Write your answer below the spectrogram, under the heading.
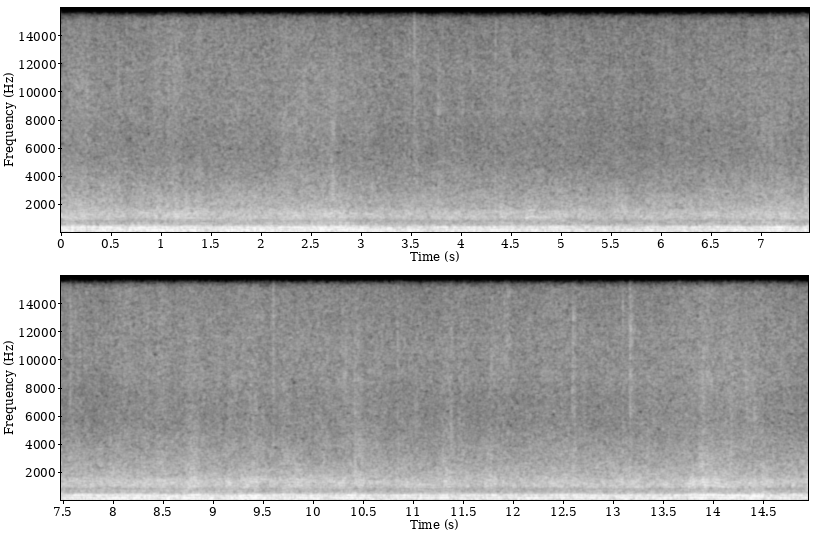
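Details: Bees swarming out of their hive produce a continuous thick hum, many wingbeats merging into one even drone with slight wavering tones, no pauses and no other clear sounds.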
